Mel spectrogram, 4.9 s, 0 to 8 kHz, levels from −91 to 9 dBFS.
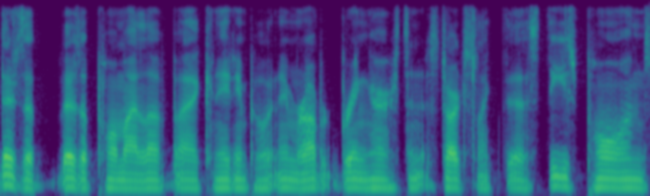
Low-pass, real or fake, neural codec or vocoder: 7.2 kHz; real; none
